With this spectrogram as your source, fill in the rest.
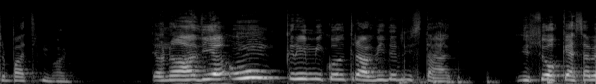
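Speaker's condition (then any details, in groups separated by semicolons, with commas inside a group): Cerebral palsy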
